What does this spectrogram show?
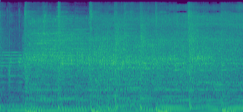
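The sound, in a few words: Oral-B electric toothbrush running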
